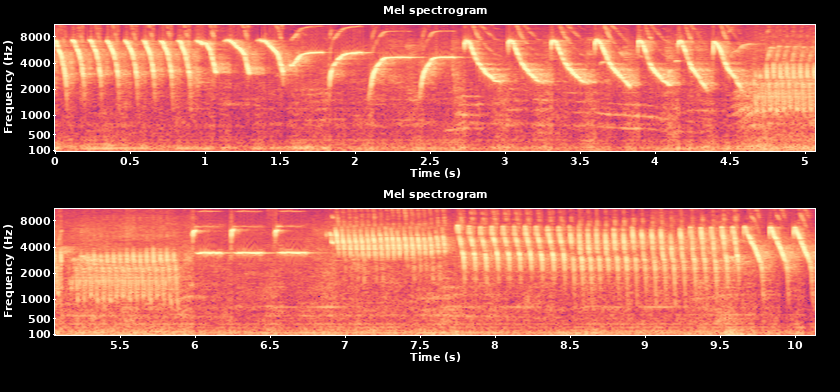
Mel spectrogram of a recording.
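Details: Canary in continuous loud song, offered as a master recording for training other canaries: fast repeated sweeping notes, rolling trills, buzzy bursts and steady rapid chatter, with a low background hum throughout.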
